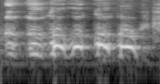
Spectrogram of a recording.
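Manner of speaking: quick, high mock "ooh"s of pain; rising, hammed-up yelps of pain; imitated pain whimpers. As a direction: hoot as if your rear stings. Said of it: "like, in pain".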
